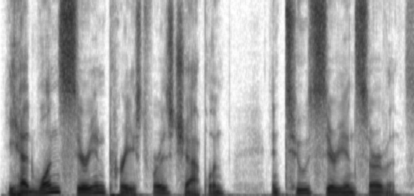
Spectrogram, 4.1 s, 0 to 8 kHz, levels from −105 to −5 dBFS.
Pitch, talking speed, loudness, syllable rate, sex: 100 Hz, 175 wpm, -18 LUFS, 4.7 syllables/s, male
